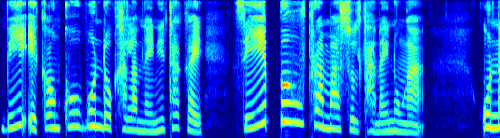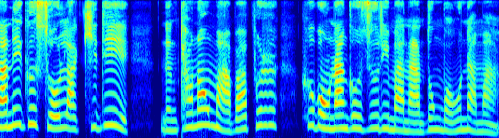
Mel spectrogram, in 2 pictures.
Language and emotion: Bodo, fearful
